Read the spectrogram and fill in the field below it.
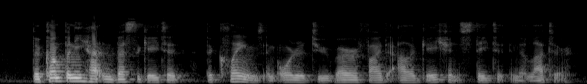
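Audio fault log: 0.50–0.97 s, microphone overload: loud speech peaks take on a harsh, crackling edge, likely because input gain ran about 6 dB past the converter's ceiling, flattening about 1.5% of samples.
1.02 s, microphone volume stepped down: speech and background abruptly drop about 4 dB right after the distorted stretch, likely the call software cutting the microphone's input level in one step.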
